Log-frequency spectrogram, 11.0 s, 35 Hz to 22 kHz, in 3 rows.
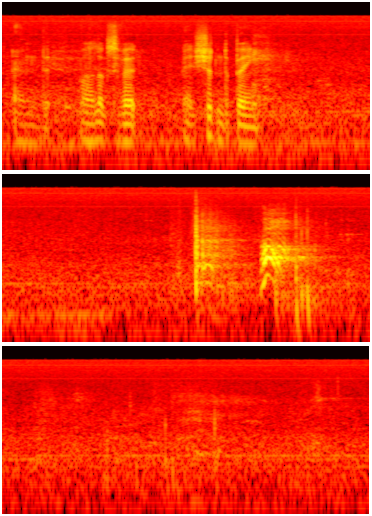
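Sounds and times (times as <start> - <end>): line judge shouting: 6.2 - 6.7.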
